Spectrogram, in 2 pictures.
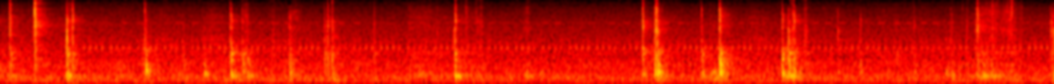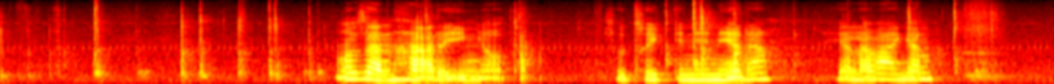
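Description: Small plastic clicks and rubber bands snap softly as bands are hooked on a loom.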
